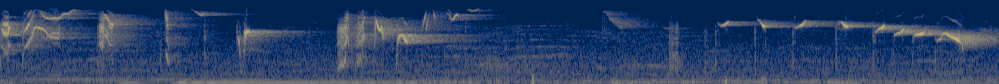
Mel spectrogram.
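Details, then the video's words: Agitated caged greater green leafbird of Alas Purwo stock singing sharp chirps and sweeping downslurs, then a quick series of about eight descending whistled notes toward the end. "Cucak Hijau Alas Purwo Ngamuk"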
